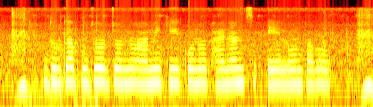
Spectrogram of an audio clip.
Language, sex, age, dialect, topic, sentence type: Bengali, female, 18-24, Northern/Varendri, banking, question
